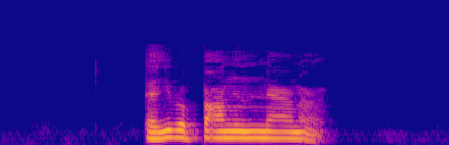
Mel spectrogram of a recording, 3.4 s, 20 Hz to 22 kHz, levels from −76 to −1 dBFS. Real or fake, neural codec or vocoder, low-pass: fake; codec, 16 kHz, 0.5 kbps, FunCodec, trained on LibriTTS, 25 frames a second; 7.2 kHz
